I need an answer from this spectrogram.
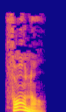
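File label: "faunal", British English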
